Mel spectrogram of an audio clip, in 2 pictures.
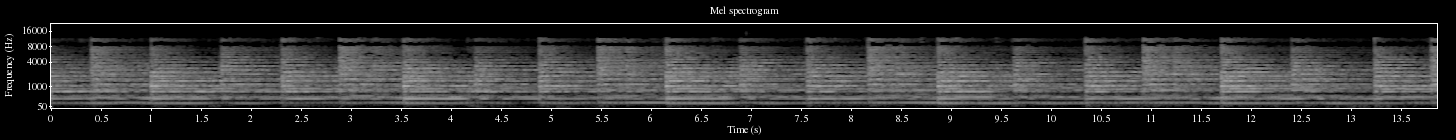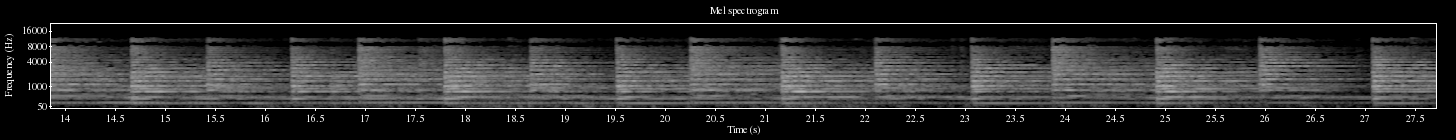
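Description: Two swinging church bells, tuned to F3 and G3 (cast by the Magni founders in 1948 and 1853), rung a doppio. Their clappers strike in a steady rhythm of a little more than one stroke a second, each stroke ringing on into the next.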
